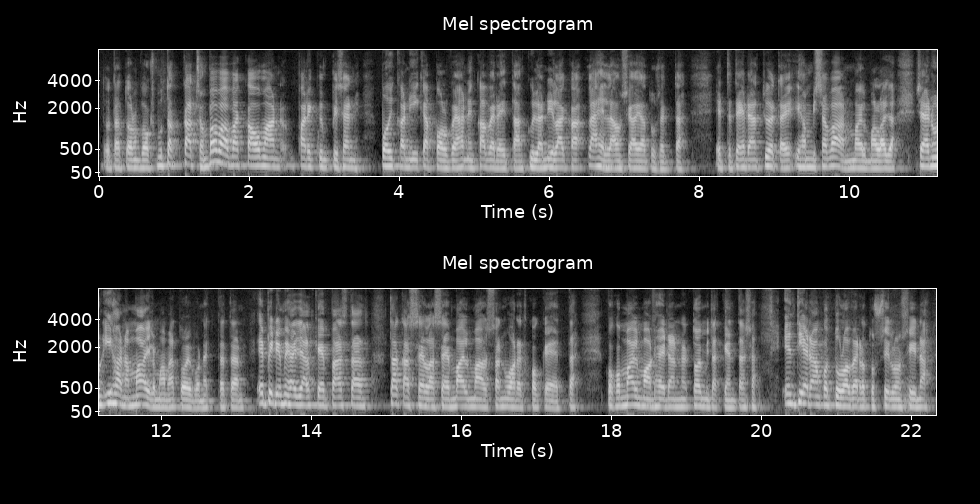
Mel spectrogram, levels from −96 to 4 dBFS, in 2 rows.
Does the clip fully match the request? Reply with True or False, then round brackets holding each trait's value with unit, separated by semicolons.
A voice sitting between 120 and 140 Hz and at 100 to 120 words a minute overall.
False (135 Hz; 155 wpm)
